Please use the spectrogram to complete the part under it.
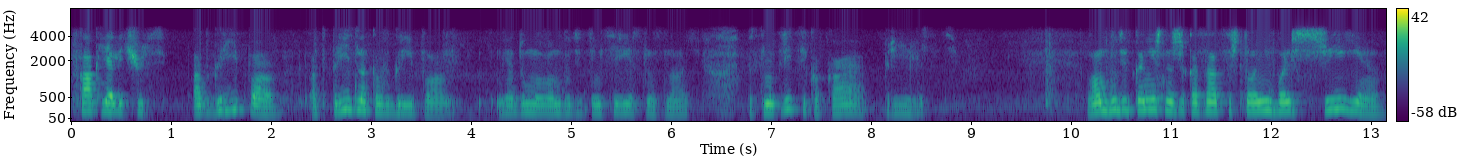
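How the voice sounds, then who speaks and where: A woman's voice: sits low, measured pace, highs cut off, slight background noise. A woman with a stuffy nose from a cold, chatting casually to her viewers as she shows off a shopping haul at home. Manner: chatty, animated, addresses viewers directly.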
